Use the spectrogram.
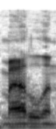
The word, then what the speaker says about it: Madeline: And then an E is a silent E because Madeline has a silent E at the end.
